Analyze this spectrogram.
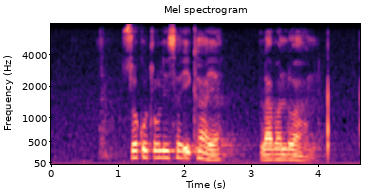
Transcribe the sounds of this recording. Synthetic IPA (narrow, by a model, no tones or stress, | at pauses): sok̬ʼut͡ɬʼulisaikʰaja | laɓantʼwaːna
